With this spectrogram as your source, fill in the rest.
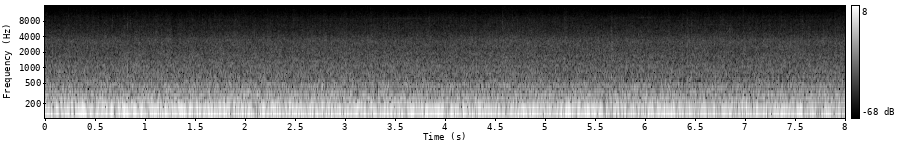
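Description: Windshield wipers sweep across the glass.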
